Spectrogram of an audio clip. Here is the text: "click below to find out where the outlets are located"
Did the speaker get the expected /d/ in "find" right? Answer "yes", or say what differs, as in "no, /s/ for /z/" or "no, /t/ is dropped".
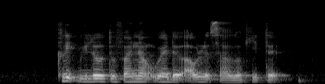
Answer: no, /d/ is dropped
